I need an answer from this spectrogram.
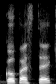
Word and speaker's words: GOPasteque: Is it GOPasteque? You're one of the rare ones using pronouncing it correctly. So, but I don't like to correct people. So GOPasteque is the right one.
